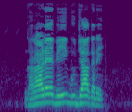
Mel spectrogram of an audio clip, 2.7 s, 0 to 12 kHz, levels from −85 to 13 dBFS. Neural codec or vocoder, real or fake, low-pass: none; real; 10.8 kHz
